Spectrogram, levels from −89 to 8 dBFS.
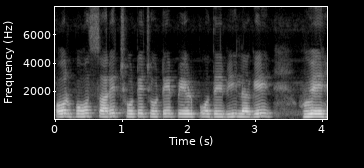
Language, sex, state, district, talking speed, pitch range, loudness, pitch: Hindi, female, Uttar Pradesh, Shamli, 160 wpm, 205-215 Hz, -17 LUFS, 205 Hz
